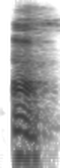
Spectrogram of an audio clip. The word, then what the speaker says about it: economia: Economia. Não vai levar acento. Por quê? Porque a sílaba mais forte é o mi.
